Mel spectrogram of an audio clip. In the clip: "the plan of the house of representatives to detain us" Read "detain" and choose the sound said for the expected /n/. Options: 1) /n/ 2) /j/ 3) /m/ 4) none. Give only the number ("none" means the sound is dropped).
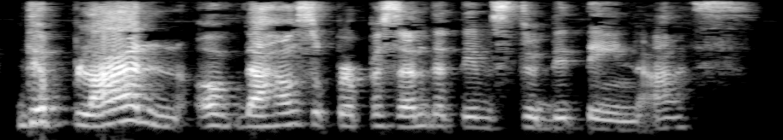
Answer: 1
